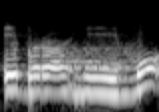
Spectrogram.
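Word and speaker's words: إبراهيمُ: Ibrahimu atau Ibrahimun ya? Ibrahimu. Coba Bapak, Ibu ya kalau mencari di Al-Qur'an nama Ibrahim itu enggak mungkin tanwin, Bu ya, Pak. Jadi pasti dia tidak bertanwin.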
